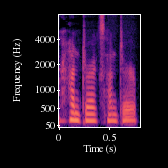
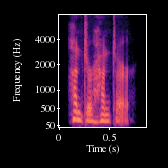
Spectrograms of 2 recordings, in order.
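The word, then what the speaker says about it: Hunter × Hunter: Um I or Hunterx Hunter by Yoshiro Tagashi. So caveat, I call it Hunterx Hunter. I learned that I've been saying it wrong my entire life. It's just Hunter Hunter.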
